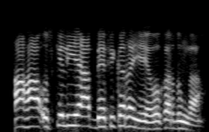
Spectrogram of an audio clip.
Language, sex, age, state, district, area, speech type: Urdu, male, 30-45, Bihar, East Champaran, urban, conversation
